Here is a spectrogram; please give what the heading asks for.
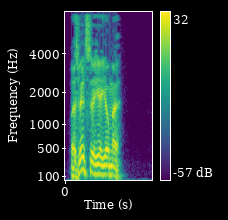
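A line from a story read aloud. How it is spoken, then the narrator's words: Man calling out. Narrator (German): rief der Mann, der seine Runden drehte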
